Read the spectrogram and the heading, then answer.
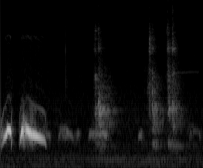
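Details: Spotted dove fighting coo used to lure and provoke wild doves: a loud short coo, then a long steady low coo, followed by softer, fainter coos and rougher notes.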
